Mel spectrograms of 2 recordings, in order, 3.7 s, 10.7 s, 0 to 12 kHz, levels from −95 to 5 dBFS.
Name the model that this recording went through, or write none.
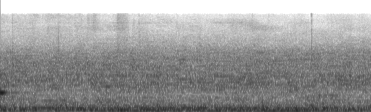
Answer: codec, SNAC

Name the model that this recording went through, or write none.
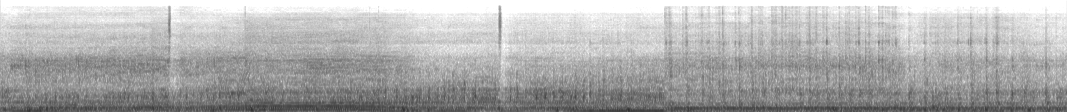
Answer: codec, SNAC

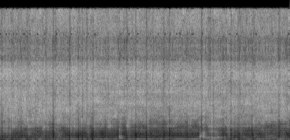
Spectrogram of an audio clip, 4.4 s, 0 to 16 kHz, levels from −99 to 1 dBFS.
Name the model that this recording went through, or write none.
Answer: codec, SNAC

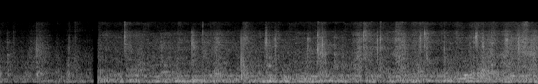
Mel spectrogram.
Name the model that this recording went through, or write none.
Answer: codec, SNAC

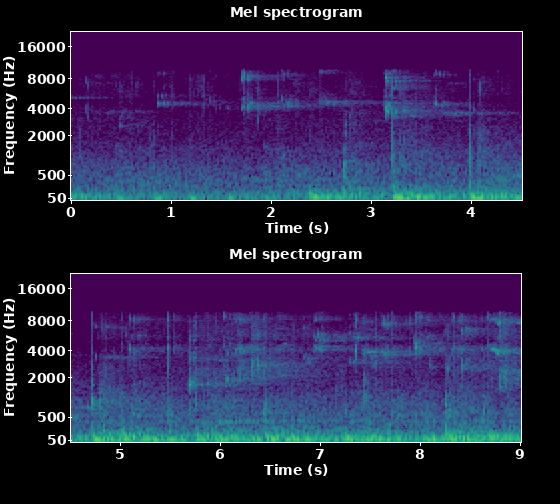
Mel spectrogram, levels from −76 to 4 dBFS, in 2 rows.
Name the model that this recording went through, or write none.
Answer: none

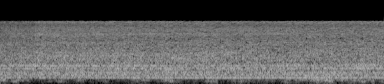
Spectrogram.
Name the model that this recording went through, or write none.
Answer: none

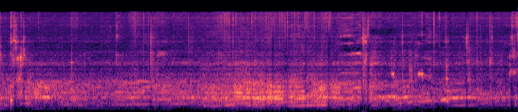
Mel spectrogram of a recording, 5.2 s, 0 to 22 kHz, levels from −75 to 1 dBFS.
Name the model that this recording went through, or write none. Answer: codec, SNAC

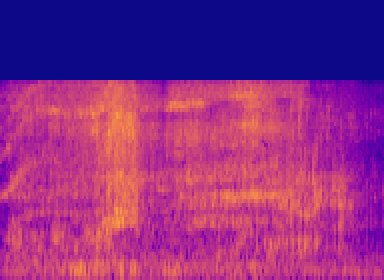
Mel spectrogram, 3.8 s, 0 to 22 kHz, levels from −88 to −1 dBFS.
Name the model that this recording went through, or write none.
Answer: none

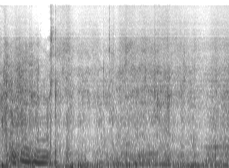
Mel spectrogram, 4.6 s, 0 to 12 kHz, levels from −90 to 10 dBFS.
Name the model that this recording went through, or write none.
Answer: codec, SNAC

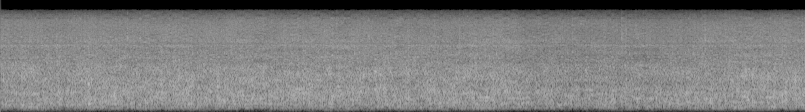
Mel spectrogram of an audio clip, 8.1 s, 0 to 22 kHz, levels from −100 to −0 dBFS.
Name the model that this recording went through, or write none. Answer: codec, SNAC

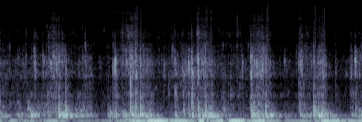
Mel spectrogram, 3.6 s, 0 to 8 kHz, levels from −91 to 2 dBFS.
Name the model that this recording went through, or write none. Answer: none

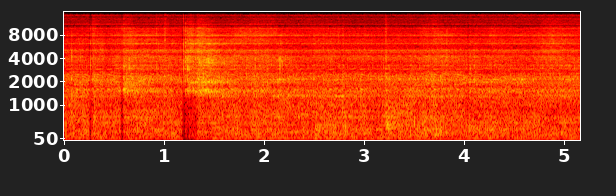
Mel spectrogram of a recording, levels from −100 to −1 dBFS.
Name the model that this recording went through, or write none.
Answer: codec, SNAC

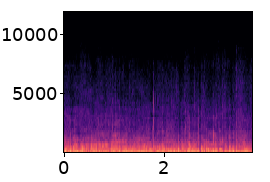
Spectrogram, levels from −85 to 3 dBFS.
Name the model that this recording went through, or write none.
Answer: codec, SNAC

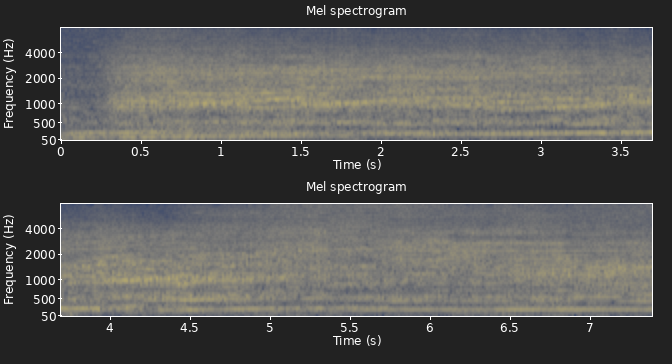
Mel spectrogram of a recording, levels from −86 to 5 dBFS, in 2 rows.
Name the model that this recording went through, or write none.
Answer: codec, SNAC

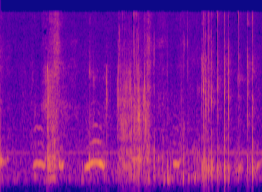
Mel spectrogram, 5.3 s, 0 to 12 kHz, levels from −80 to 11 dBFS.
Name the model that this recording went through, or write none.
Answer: none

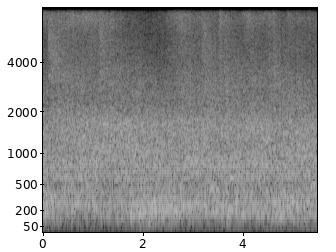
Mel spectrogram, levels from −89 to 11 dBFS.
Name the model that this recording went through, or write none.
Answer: none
